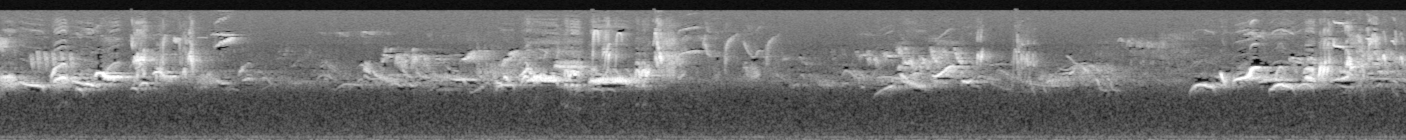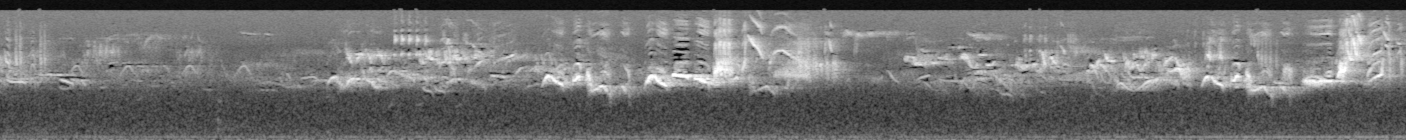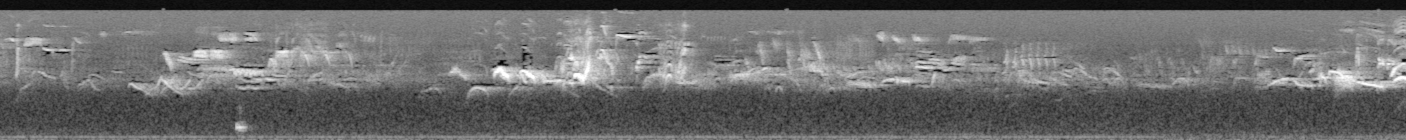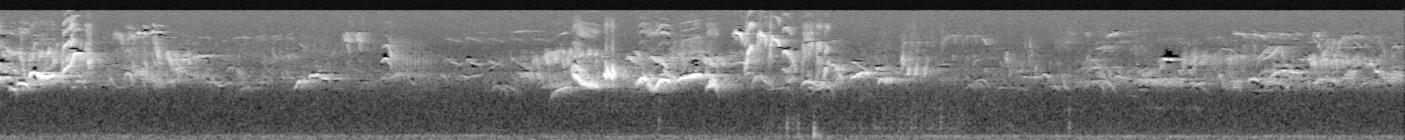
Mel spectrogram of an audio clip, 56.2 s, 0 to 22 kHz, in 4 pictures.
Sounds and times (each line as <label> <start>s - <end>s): Dawn Chorus Birds 0.0s - 56.2s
